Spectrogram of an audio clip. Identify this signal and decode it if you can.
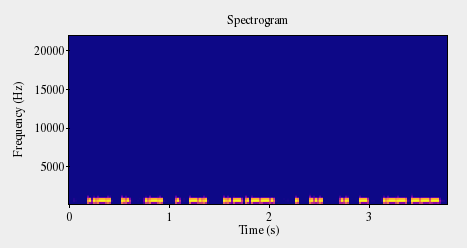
Morse code, heard as a keyed tone, about 53 wpm, spaced as for 44 wpm, 660 Hz. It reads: FIRED UP ES IT WO
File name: archived / CRSnet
